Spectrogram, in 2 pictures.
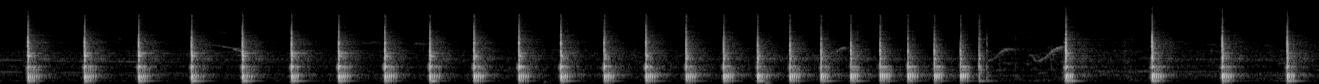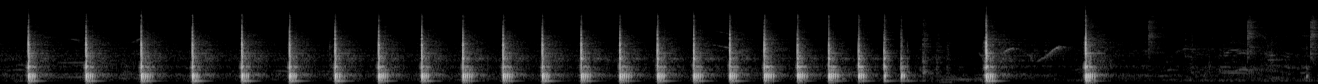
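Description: Hollow, pitched knocks from a bamboo tube worked with a wooden stick inside it, about two a second in a steady rhythm. The knocks break off briefly about ten seconds in, come back a little quicker, and thin out to a few scattered knocks near the end.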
